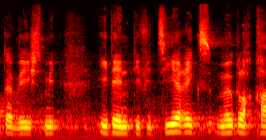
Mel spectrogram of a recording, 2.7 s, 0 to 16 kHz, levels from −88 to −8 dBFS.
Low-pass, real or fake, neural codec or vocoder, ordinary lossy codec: 14.4 kHz; real; none; none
